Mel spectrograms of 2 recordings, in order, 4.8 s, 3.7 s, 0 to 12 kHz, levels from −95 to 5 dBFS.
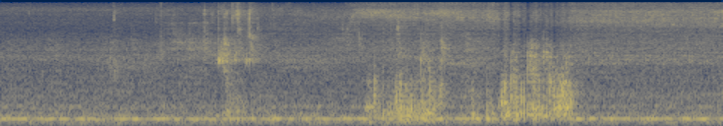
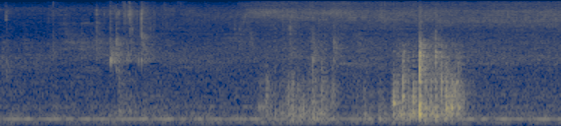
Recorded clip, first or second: second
